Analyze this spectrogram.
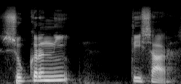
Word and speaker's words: शुक्रनीतिसार: ठीक है, क्या है, शुक्रनीतिसार, शुक्रनीतिसार। ठीक है, अब देखो प्रोनाउंसिएशन ऐसा हो सकता है, तो इसका नाम ये सुनो, शुक्रनीतिसार।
